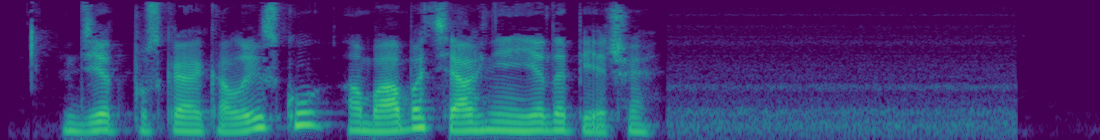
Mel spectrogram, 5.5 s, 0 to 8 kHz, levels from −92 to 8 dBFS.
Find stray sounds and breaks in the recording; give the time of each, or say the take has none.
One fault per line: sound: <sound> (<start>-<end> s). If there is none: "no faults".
no faults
